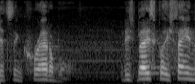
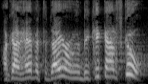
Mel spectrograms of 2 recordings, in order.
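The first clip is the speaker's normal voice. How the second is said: fast, louder, rushed panic from a daughter; urgent plea; 3 semitones higher, 7 dB louder, much faster than usual. Retold or imitated. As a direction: rattle it off as if the world is ending. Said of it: "it would be urgent".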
